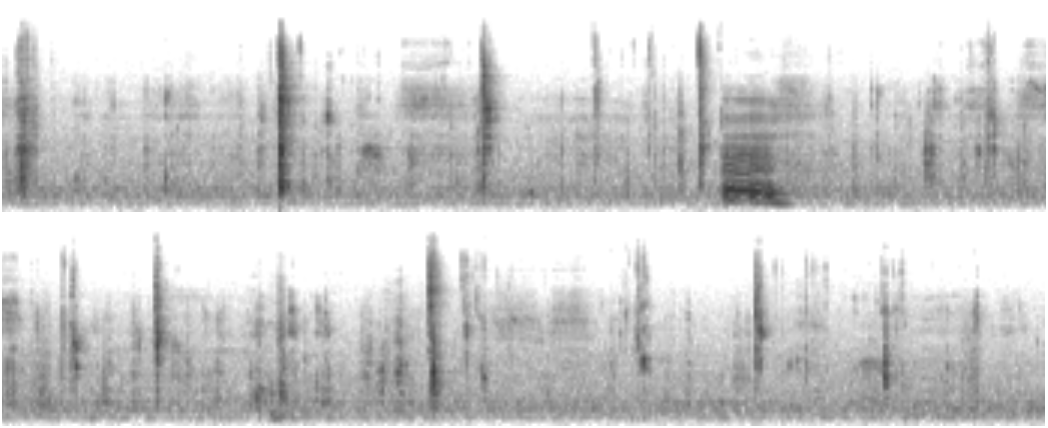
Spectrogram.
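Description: Close-miked eating: wet chewing, lip smacks and sharp mouth clicks as barbecue rib meat is eaten from the fingers. A short hummed sound comes about five seconds in.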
